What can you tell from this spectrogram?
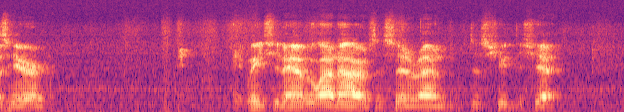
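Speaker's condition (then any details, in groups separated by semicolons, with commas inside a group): Brain injury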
